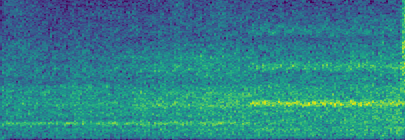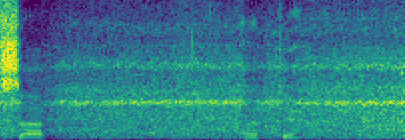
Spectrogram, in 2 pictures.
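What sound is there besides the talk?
train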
